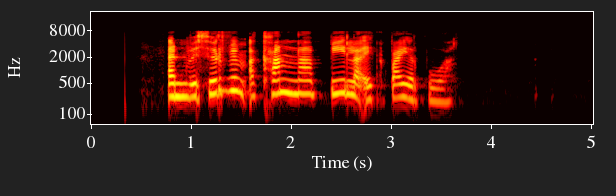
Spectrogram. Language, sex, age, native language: Icelandic, female, 20-29, Icelandic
